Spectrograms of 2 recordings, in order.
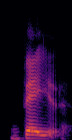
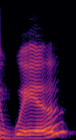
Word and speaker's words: veil: you pronounce these words it's important Veil but if you say will okay that means talasa okay so you have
